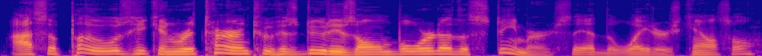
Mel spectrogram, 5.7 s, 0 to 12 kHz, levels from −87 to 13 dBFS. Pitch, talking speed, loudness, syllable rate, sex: 145 Hz, 180 wpm, -18 LUFS, 4.4 syllables/s, male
